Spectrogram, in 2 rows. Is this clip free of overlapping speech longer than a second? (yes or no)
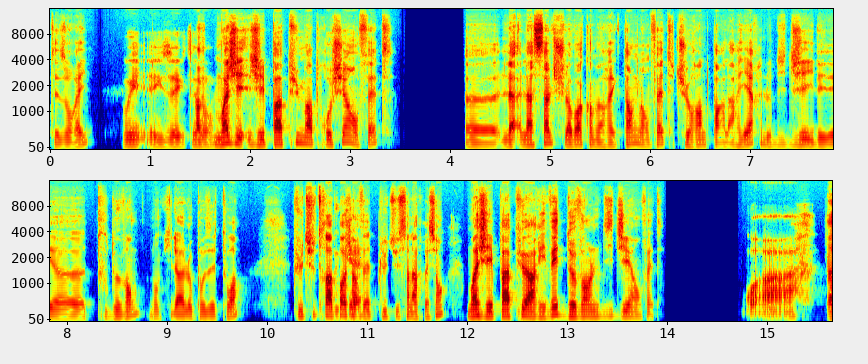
yes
